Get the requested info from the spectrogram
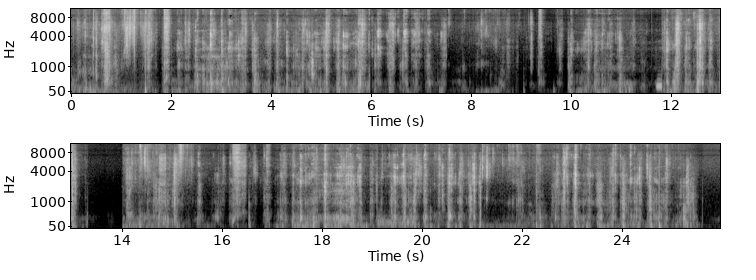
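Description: A person biting into and chewing fried dumplings: a dense run of crunching and chewing, which cuts out completely for under a second about halfway through.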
